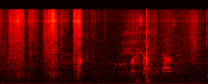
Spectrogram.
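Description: Handling of painting supplies: a few short rustling scrapes in quick succession, then quieter, with a faint murmured word and a small click about three seconds in.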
